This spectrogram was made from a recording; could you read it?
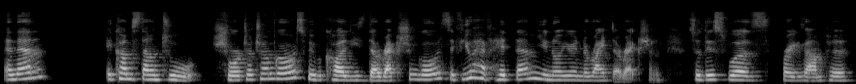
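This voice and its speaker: A woman's voice: fairly high pitch, moderate pace, dark tone. A young woman in her twenties whose first language is German, coaching on language learning and eagerly walking through her method step by step in an interview. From Northern Italy. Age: 20s. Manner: enthusiastic, explanatory, walks through steps with examples. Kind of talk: interview conversation.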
